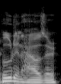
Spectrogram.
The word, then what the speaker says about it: Budenholzer: I mean, he came from a good organization that's been good in the past and being underneath Budenholzer. Is that how you say it? – Budenholzer. – Budenholzer.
